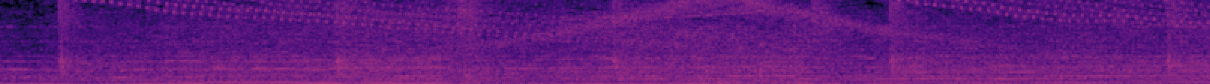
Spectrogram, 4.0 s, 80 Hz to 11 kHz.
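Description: A Nissan GT-R Nismo engine in the Gran Turismo 7 racing game, running at Deep Forest Raceway reversed: a steady, sustained engine drone with rising and falling pitch as it holds speed through the corners, continuous and with no talking.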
